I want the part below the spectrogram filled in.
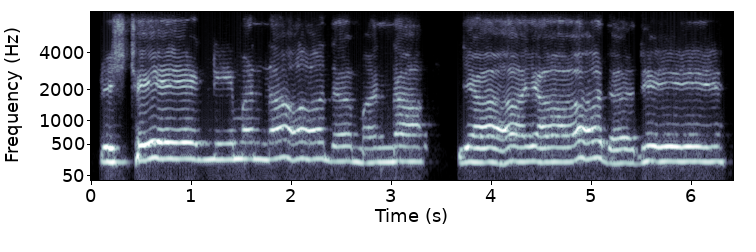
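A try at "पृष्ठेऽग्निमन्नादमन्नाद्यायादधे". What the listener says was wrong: हमने एक जगह गलती कर दी है, वहां आपने बोला पृष्ठे अग्नि बोल दिया। पृष्ठे अग्नि नहीं बोल सकते हाँ, पृष्ठेऽग्नि ऐसा बोलना होता है।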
